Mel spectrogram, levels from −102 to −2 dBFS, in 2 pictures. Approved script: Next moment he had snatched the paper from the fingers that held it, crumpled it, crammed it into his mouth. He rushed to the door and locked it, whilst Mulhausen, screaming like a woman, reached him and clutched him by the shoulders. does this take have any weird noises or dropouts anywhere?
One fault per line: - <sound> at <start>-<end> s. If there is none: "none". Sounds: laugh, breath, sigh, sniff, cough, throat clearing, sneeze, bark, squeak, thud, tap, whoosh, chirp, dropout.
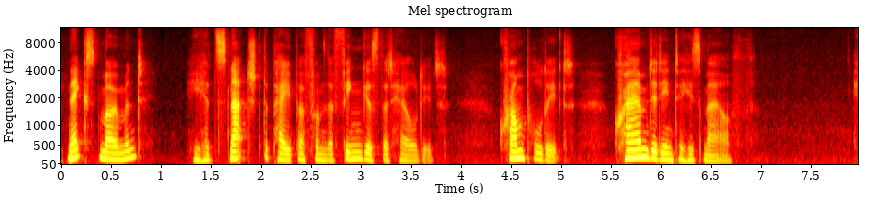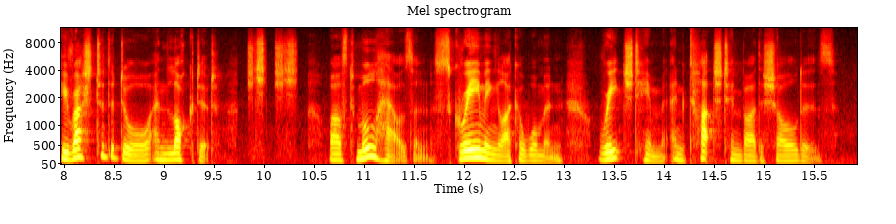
- laugh at 9.8-10.3 s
